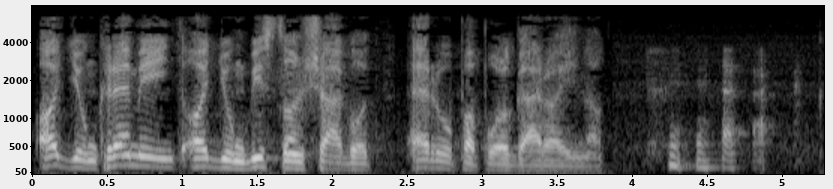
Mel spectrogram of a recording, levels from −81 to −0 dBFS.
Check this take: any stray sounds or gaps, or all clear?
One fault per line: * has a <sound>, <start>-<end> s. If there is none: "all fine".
* has a laugh, 4.1-5.2 s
